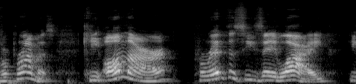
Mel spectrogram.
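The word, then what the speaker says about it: אלי: Ki Omar, parentheses Eli, he said to me, but again the Eli is not written, it is pronounced.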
